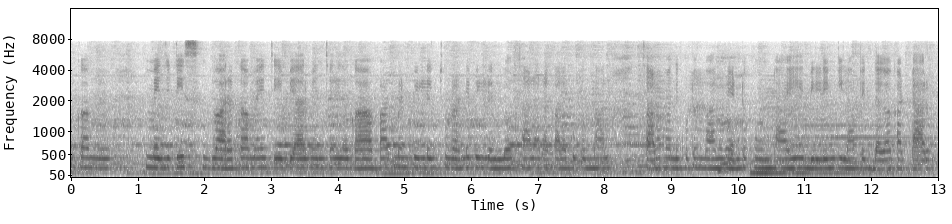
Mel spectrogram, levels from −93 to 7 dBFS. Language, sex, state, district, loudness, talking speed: Telugu, female, Andhra Pradesh, Guntur, -31 LUFS, 125 wpm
